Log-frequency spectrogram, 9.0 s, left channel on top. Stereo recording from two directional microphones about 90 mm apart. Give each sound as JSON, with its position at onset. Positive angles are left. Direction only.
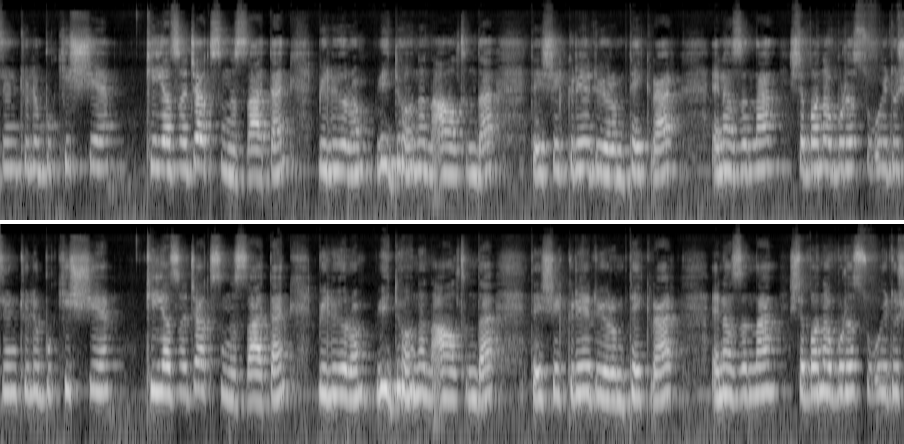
{"t": 0.0, "sound": "speech", "side_deg": -40}
{"t": 4.3, "sound": "speech", "side_deg": -30}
